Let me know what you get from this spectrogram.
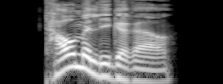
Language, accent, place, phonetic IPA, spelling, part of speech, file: German, Germany, Berlin, [ˈtaʊ̯məlɪɡəʁɐ], taumeligerer, adjective, De-taumeligerer.ogg
- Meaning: inflection of taumelig: 1. strong/mixed nominative masculine singular comparative degree 2. strong genitive/dative feminine singular comparative degree 3. strong genitive plural comparative degree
